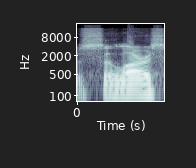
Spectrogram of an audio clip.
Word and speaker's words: Celaris: So Solaris is on Spotify. My voice is somewhat different than their old singer, but it is spelled Celaris.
